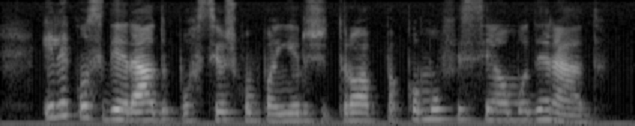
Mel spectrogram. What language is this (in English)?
Portuguese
